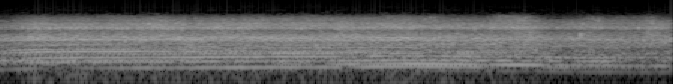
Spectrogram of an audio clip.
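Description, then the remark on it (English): A motorboat engine drones steadily and loudly throughout, a constant low rumble with a buzzing harmonic whine, uninterrupted, with no voices. “Well, I guess we better be getting back to mooring.”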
